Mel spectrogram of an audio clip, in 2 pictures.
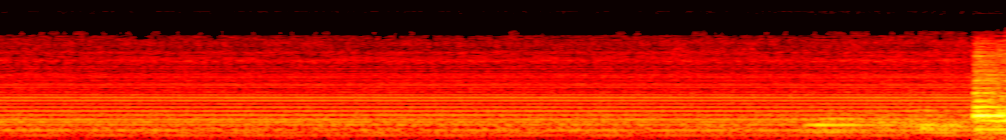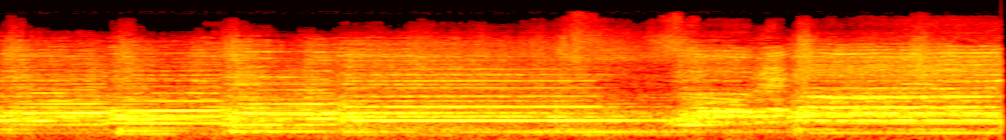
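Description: Faint steady hum, then about five seconds in a youth choir and string orchestra start up together and sing and play a held, slow-moving choral piece.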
